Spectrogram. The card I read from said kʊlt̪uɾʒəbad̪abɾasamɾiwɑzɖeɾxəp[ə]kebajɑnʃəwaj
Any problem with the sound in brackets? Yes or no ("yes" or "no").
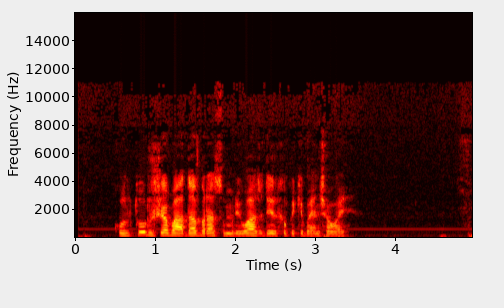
no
